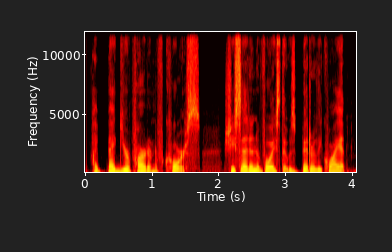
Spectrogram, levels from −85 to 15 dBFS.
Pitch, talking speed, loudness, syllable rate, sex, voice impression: 200 Hz, 220 wpm, -18 LUFS, 6.0 syllables/s, female, feminine, slightly adult-like, slightly friendly, slightly sweet, slightly kind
